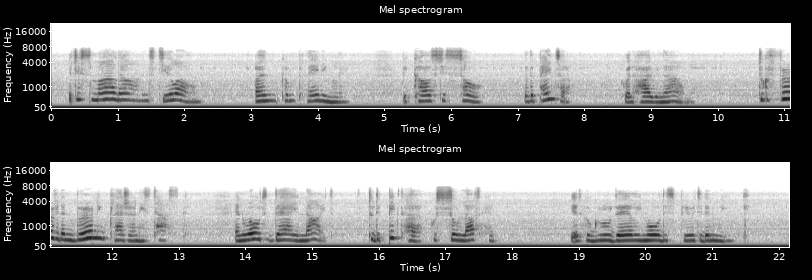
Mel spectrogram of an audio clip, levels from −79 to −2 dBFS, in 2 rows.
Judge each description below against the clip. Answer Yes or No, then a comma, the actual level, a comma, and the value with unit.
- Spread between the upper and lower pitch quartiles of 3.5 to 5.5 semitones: No, average, 3.0 semitones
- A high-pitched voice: Yes, high, 245 Hz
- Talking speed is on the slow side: Yes, slow, 125 wpm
